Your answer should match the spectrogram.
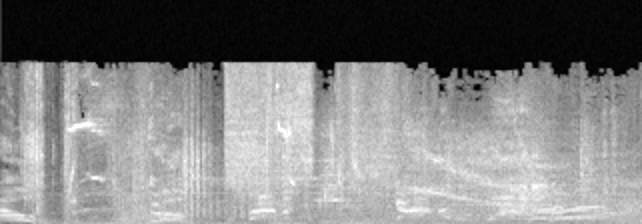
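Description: Cartoon action soundtrack: a dramatic music score under mechanical clanks and crashes, with many short rising-and-falling squeals and cries over it.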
